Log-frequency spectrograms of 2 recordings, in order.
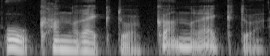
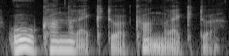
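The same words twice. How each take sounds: First: Much higher, slow, anguished wail of the name; heartbreaking cry. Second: Said in the usual way. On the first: Acted. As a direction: cry it out as if your heart breaks. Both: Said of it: "rief noch einmal ganz herzbrechend".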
